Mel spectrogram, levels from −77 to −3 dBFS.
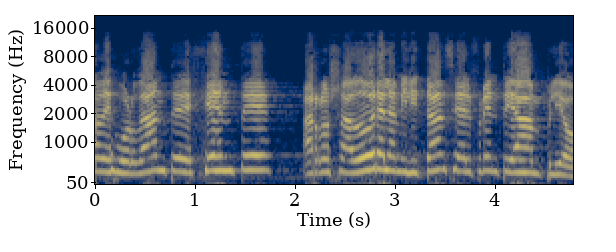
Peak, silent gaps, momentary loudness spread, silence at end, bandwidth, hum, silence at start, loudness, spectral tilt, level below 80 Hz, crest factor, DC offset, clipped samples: -6 dBFS; none; 6 LU; 0 s; 15.5 kHz; none; 0 s; -17 LUFS; -1 dB/octave; -54 dBFS; 14 dB; under 0.1%; under 0.1%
